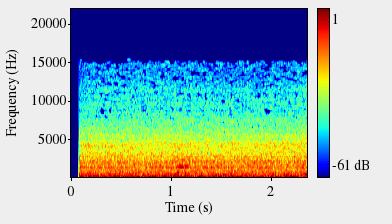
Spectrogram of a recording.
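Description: A fire engine's engine running at idle: a steady low rumble with a faint steady hum above it.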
